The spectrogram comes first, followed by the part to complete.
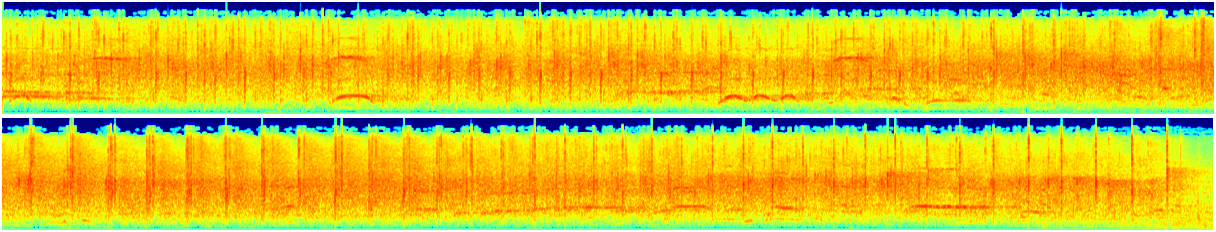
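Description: Audience applauding steadily for about twenty seconds, with scattered cheers and voices calling out over the clapping, stopping quite suddenly at the end.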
